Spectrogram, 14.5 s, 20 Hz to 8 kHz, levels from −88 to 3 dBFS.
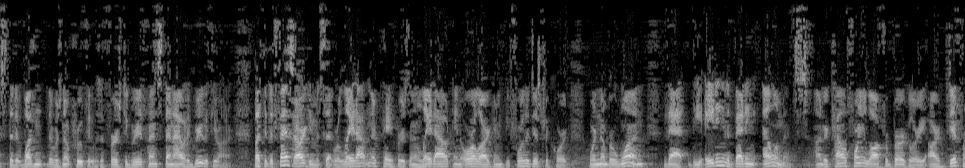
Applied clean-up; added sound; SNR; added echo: neural separator model SepFormer DNS4.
